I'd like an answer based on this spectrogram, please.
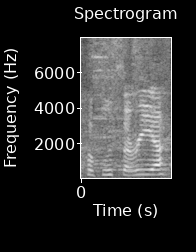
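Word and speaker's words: pupusería: and find your local papoosa riya is how you say it or salvadorian restaurant or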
